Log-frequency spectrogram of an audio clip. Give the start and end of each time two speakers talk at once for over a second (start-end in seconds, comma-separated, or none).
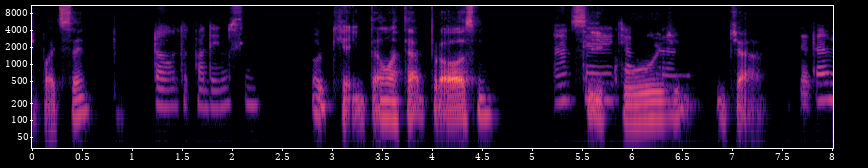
5.4-6.6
